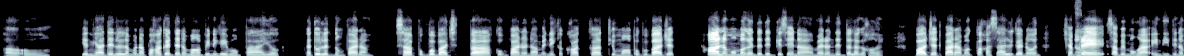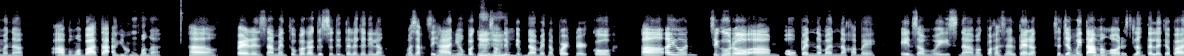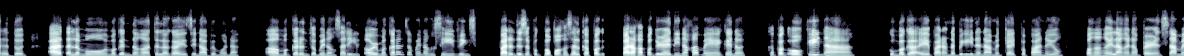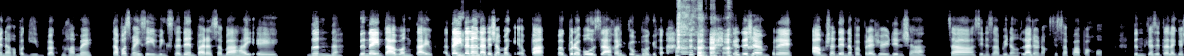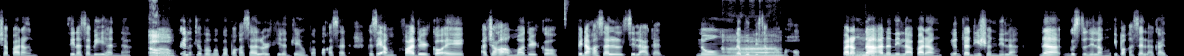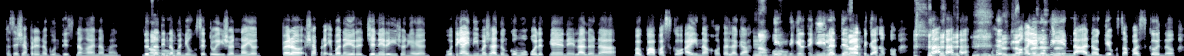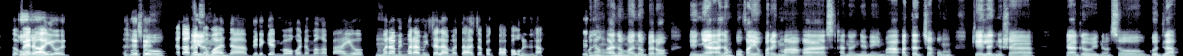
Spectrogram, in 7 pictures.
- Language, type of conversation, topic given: Filipino, advice, Paano ko haharapin ang pressure ng pamilya sa inaasahang edad para magpakasal o magkaroon ng trabaho?
- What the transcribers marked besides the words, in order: other background noise; gasp; gasp; laughing while speaking: "yung mga"; gasp; in English: "in some ways"; gasp; in English: "nakapag-give back"; laugh; laughing while speaking: "sa'kin kumbaga"; chuckle; gasp; in English: "nape-pressure"; gasp; gasp; in English: "situation"; in English: "generation"; laugh; laughing while speaking: "Hin tigil-tigilan niya talaga ako"; gasp; laugh; gasp; chuckle; laughing while speaking: "pagpapaunlak"; chuckle; gasp; gasp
